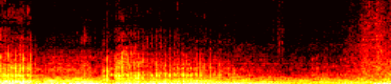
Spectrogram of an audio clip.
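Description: A lion roars loudly, one long, deep, rumbling growl that swells and then tails off over a few seconds, with no other sounds around it.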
